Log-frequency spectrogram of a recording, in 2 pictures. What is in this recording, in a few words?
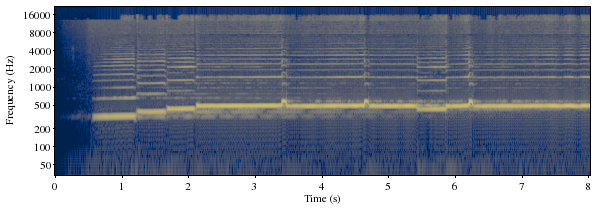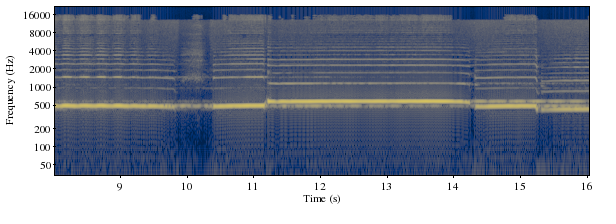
indian, indian flute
